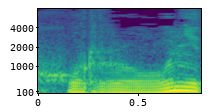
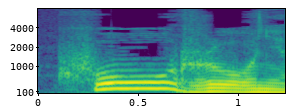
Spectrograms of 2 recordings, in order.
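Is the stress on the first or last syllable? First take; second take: last; first. First: The stress is on the last syllable. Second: The stress is not on the last syllable. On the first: The speaker calls it right. "제일 말음절에 강세가 온다고 했죠" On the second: The speaker calls it wrong. "호론이 아니라"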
